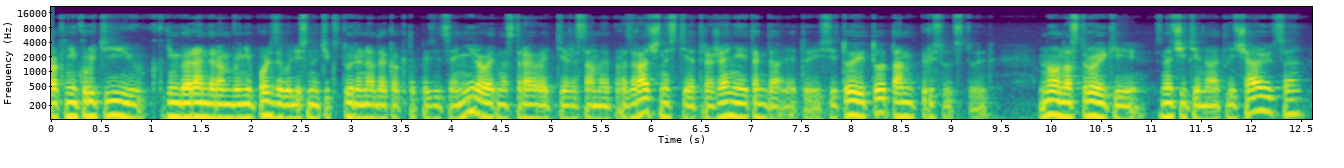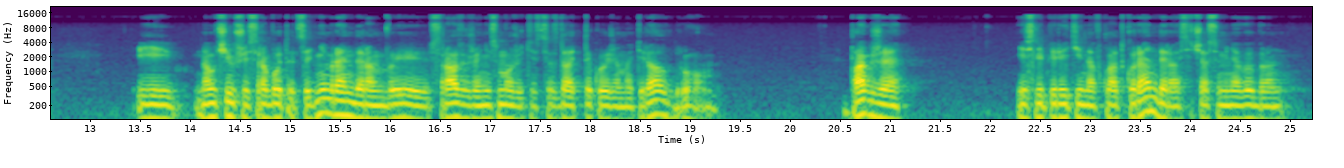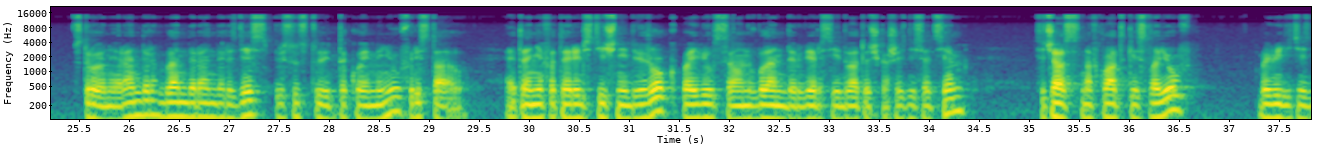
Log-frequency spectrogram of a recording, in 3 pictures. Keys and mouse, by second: 0.1 click, 21.8 click, 35.6 click.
